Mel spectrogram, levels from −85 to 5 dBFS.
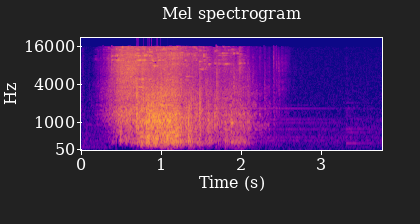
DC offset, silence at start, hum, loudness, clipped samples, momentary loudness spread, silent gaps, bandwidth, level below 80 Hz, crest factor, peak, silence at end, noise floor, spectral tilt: under 0.1%; 0.3 s; none; -11 LUFS; under 0.1%; 17 LU; none; over 20 kHz; -64 dBFS; 16 dB; 0 dBFS; 1.6 s; -59 dBFS; 0.5 dB/octave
